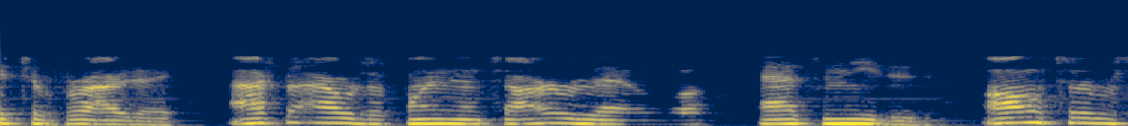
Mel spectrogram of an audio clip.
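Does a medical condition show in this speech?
Yes: multiple sclerosis.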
